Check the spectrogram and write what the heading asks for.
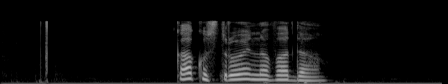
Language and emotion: Russian, neutral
